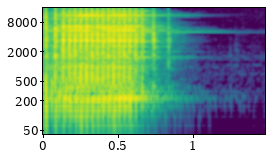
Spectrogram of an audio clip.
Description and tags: Pneumatic hammer - Atlas Copco r4n - Forging 1
Atlas Copco r4n pneumatic hammer forging red hot iron once.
